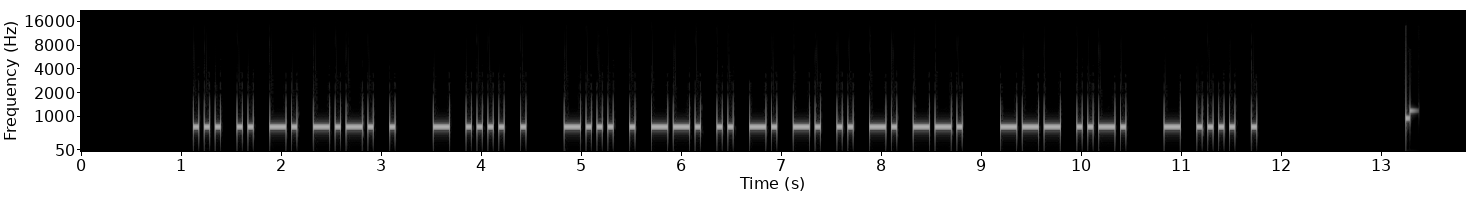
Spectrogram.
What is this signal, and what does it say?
Morse code, heard as a keyed tone, about 22 wpm, 700 Hz. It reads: SINCE THE BEGINNING OF THE
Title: Sets of 5 Words Encore2 22wpm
